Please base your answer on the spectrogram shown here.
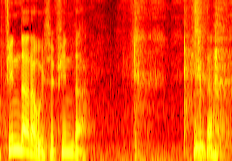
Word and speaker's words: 핀다: 발음을 그냥 핀다라고 해야 되겠어. 핀다. 휜다 그러니까 허리 휜다.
